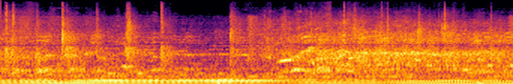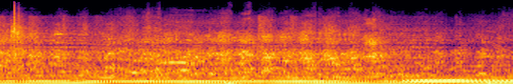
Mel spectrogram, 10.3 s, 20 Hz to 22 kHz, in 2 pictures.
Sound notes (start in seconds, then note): 2.8 audience laughing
